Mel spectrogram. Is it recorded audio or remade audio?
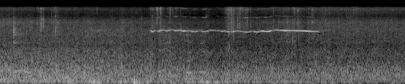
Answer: recorded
